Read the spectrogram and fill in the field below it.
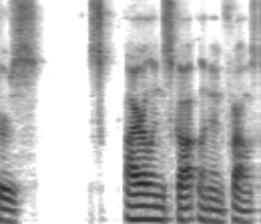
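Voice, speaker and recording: The delivery holds a moderate pace and fairly even intonation. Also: man. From Canada. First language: French. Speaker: podcast host. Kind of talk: casual chat. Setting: live stream.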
